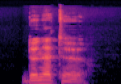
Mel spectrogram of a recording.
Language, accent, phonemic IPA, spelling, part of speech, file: French, France, /dɔ.na.tœʁ/, donateur, noun, LL-Q150 (fra)-donateur.wav
- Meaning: donator, donor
